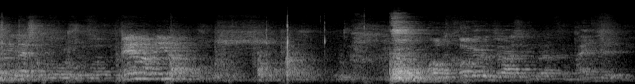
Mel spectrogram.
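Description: Actors talking in Serbian during a stage comedy, with one sharp click about three seconds in.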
